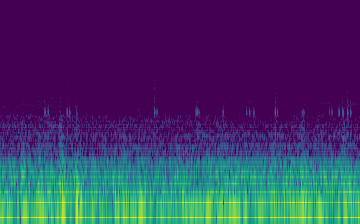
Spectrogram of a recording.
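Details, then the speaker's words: Suzuki Baleno electric power steering column, heard at idle and while driving: sharp, irregular clicks and knocks over a low rumble as the wheel turns. Column gear grease has dried, also causing hard steering and poor return. "देखा है cut cut मार रहा है काफी आवाज ए रहा है गंदा"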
